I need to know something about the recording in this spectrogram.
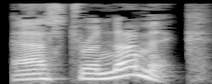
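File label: "astronomic", British English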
